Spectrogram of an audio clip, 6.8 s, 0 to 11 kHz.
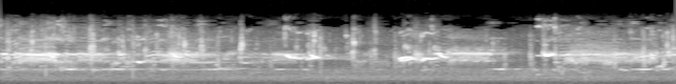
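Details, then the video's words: Late-afternoon bird chatter from a tree as sunset nears, around 4:45 pm MST: overlapping high chirps and thin whistles pour out without pause, some notes sliding, over faint steady background noise. "Birds Chirping While Sunset is Approaching"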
